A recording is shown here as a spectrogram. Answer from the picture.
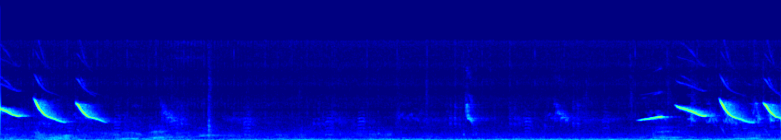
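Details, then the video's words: Song of a rufous-collared sparrow, used to excite caged birds: two sharp downslurred whistles open the clip, a few faint chips follow, and a second phrase with a rising lead-in note and falling whistles comes at the end. "CANTO DO TICO TICO"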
